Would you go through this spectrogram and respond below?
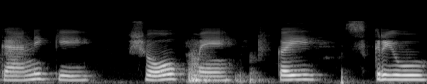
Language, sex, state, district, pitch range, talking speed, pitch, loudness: Hindi, female, Punjab, Fazilka, 200-225 Hz, 100 wpm, 215 Hz, -15 LUFS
